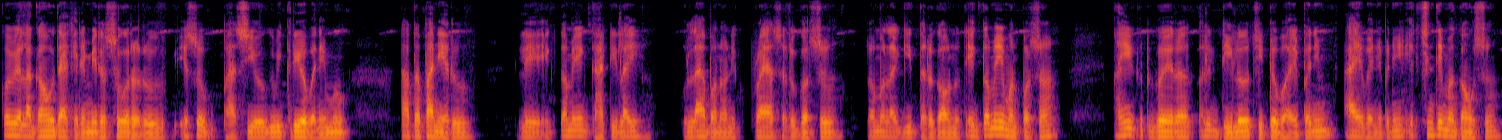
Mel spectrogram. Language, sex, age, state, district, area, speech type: Nepali, male, 30-45, West Bengal, Darjeeling, rural, spontaneous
